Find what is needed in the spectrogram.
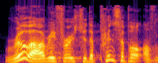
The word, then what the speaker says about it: ruah: Now, breath is a Hebrew word, ruah. Ruah. You could spell it R-U-A-H.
